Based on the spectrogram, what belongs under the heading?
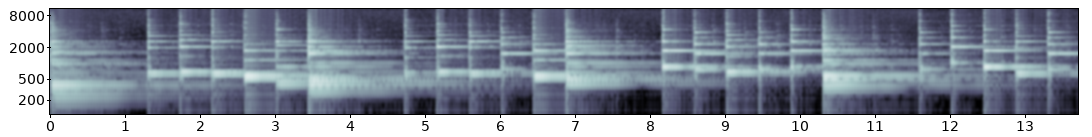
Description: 弦乐深渊竖琴140
描述：果味循环
标签： 140 bpm Dubstep Loops Strings Loops 2.31 MB wav Key : Unknown
声道立体声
